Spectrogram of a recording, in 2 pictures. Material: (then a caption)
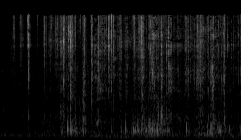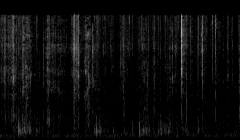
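Soap. A box-cutter blade scrapes and carves the scored surface of a solid round soap bar with an orange rim and a pink core, held in the palm, shedding small crumbly cubes. Quiet, dry, bright scraping and crackly crunching sounds come in quick bursts, with one sharper click near the end.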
